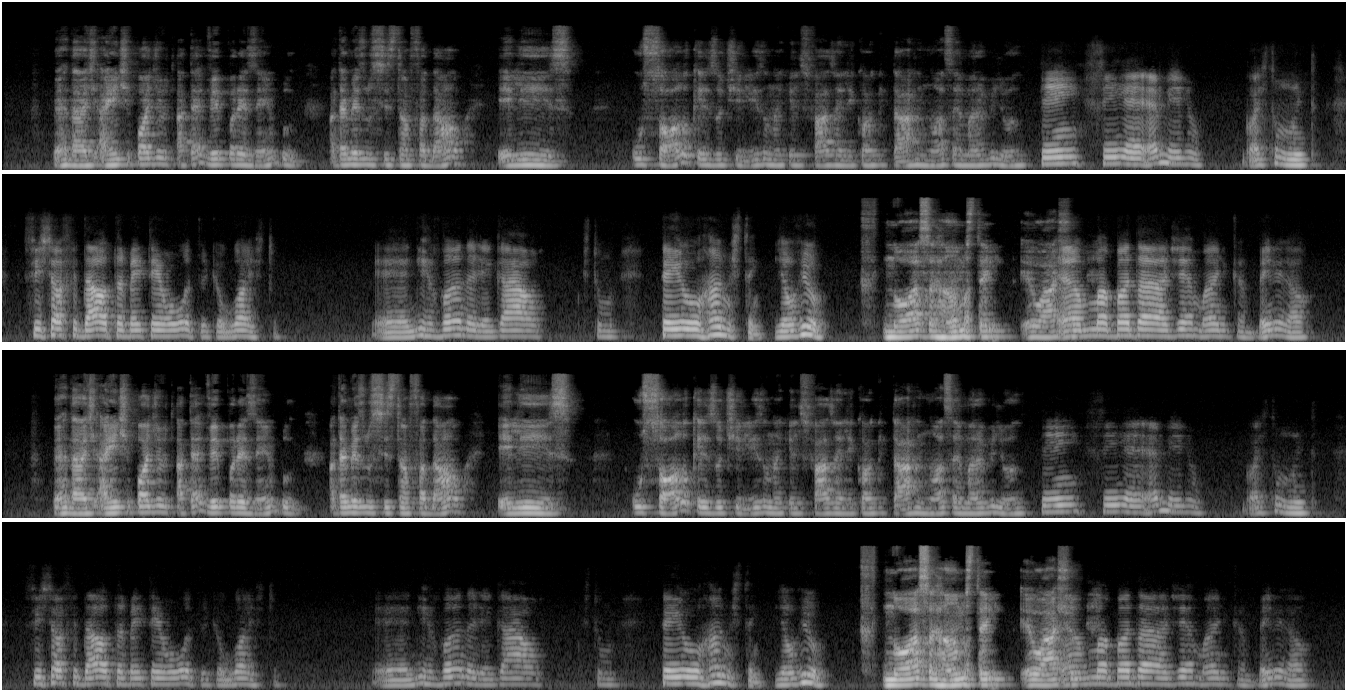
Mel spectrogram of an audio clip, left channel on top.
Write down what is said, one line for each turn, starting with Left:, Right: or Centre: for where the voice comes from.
Right: verdade. A gente pode até ver, por exemplo, até mesmo o System of a Down, eles. O solo que eles utilizam, né, que eles fazem ali com a guitarra, nossa, é maravilhoso.
Left: Sim, sim, é, é mesmo. Gosto muito. System of a Down também tem outra que eu gosto. É, Nirvana é legal. Costumo... Tem o Rammstein, já ouviu?
Right: Nossa, Rammstein,
Left: É uma,
Right: eu acho,
Left: é uma banda germânica, bem legal.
